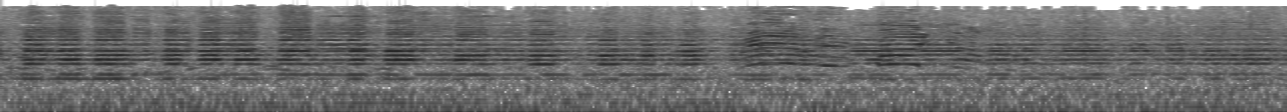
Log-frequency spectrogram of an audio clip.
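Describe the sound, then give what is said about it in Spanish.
Car horns honk without pause as Madrid football fans celebrate in the street at Plaza de Cibeles. Several steady, overlapping horn tones run throughout, mixed with the noise of traffic and voices. “Ese fue el sonido de la afición del Real Madrid en su mítica plaza de Cibeles en el centro de la capital.”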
